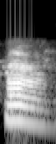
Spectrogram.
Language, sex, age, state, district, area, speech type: Sindhi, male, 60+, Uttar Pradesh, Lucknow, urban, conversation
